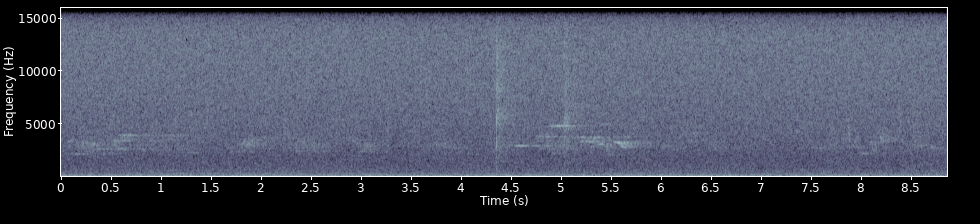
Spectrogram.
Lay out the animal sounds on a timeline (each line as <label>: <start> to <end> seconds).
Hermit Thrush (Catharus guttatus): 0.0 to 1.1 seconds
Red-eyed Vireo (Vireo olivaceus): 1.3 to 8.9 seconds
Hermit Thrush (Catharus guttatus): 4.4 to 5.6 seconds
